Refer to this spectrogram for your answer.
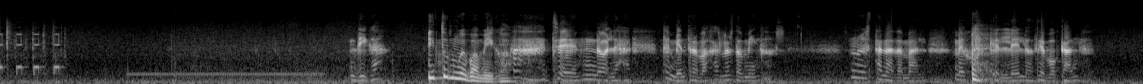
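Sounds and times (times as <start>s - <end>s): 
steady telephone line tone: 0.0s - 0.7s, 1.3s - 3.3s
touch-tone dialing on a telephone: 0.0s - 0.7s
speech: 3.5s - 11.1s.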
